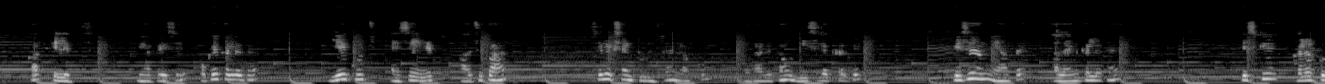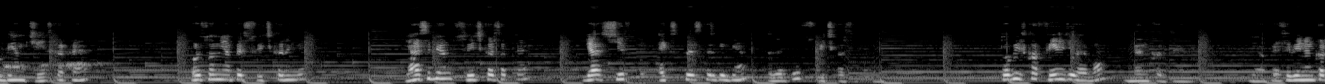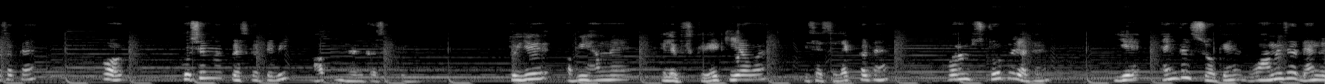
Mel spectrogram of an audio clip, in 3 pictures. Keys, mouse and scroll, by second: 20.4 typing.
